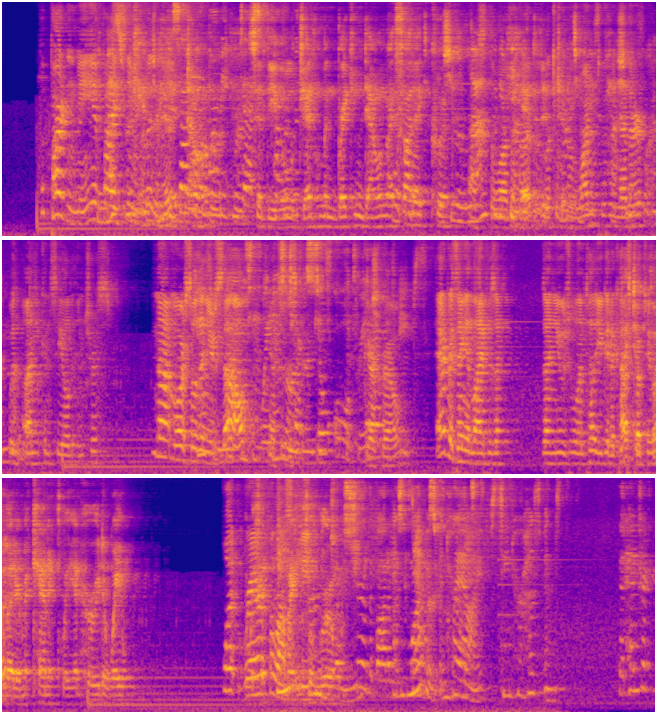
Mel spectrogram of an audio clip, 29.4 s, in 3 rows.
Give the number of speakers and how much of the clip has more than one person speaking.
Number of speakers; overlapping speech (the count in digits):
4, about 54%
